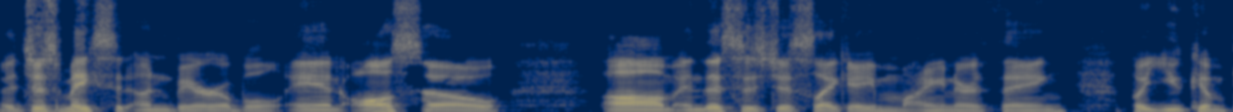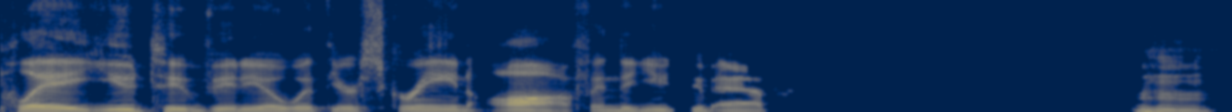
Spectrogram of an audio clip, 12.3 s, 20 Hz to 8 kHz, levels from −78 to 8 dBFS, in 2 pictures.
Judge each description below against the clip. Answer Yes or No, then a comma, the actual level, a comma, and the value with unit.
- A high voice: No, low, 105 Hz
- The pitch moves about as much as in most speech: Yes, average, 3.2 semitones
